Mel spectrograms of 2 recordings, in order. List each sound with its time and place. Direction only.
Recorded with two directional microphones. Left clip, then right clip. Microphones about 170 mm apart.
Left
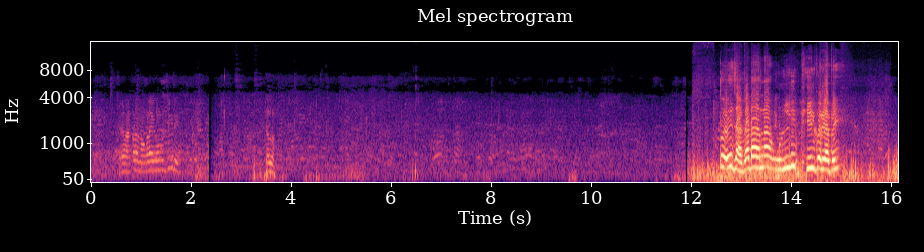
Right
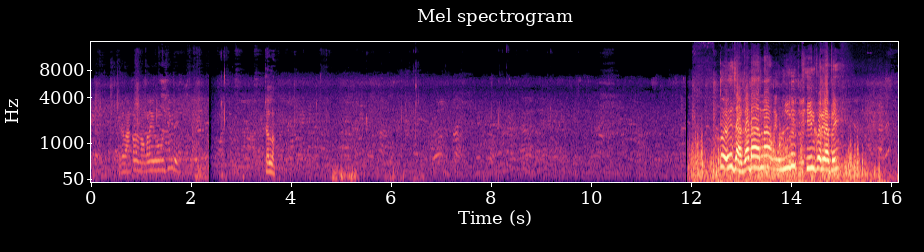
0.6 s speech: 55° left (ahead or behind)
3.4 s speech: 10° right (ahead or behind)
12.1 s speech: centre (ahead or behind)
